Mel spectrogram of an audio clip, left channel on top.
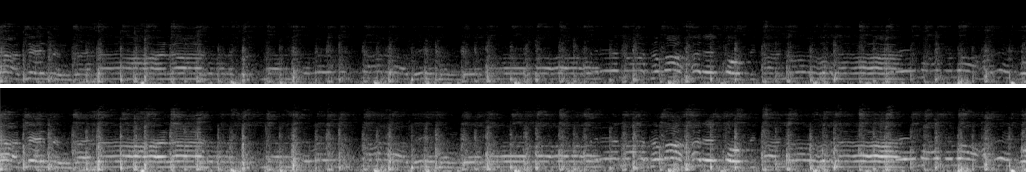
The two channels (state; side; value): quieter; left; 9.9 dB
